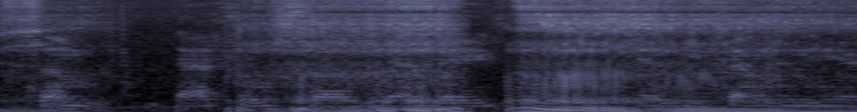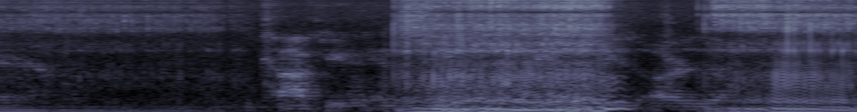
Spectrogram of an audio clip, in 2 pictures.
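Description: Loud, low, rumbling snores in long repeated breaths from a sleeping dog; ordinary snoring.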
